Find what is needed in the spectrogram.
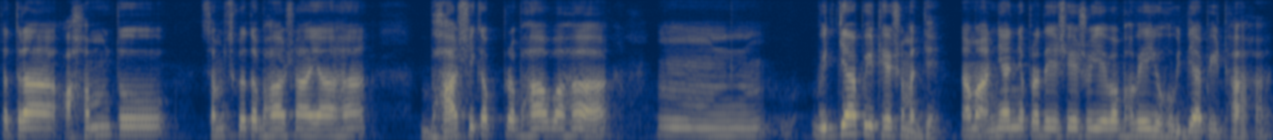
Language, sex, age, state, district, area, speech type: Sanskrit, male, 30-45, Telangana, Hyderabad, urban, spontaneous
